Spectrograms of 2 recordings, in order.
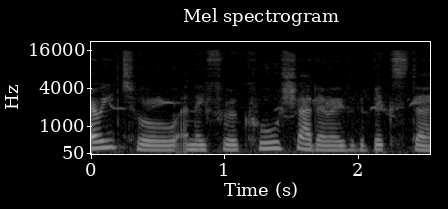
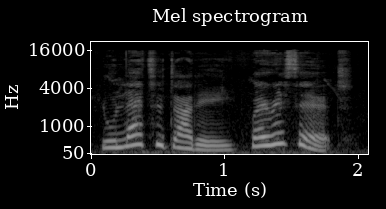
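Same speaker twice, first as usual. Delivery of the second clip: high, louder worried question; anxious exclaim; 6 semitones higher, 5 dB louder than usual. Acted. Anna asking father for the lost letter, alarmed. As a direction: ask in sudden alarm. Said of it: "she exclaimed".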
